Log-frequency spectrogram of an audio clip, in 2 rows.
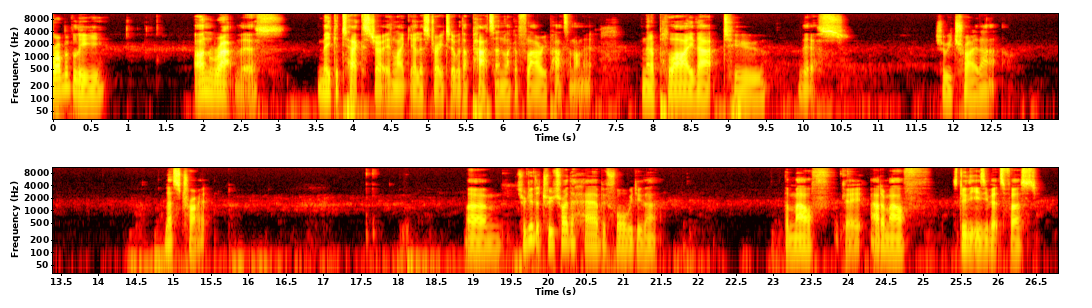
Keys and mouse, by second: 19.7-21.7 drag, 21.8 z, 23.0 z, 24.4 ctrl+d, 24.4-25.9 drag, 25.5 shift+d.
